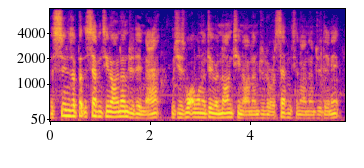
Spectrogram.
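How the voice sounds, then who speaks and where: A man's voice: lowish voice, quick pace, a little mellow, a little hiss or hum. A British man chatting casually as a CB radio operator, blokey and sweary in his talk. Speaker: CB radio operator and video maker.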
